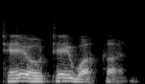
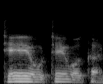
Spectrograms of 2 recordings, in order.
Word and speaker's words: Teotihuacan: Teotihuacan. I think I pronounced it pretty accurately in Espanol, of course, but the word it predates Spanish.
